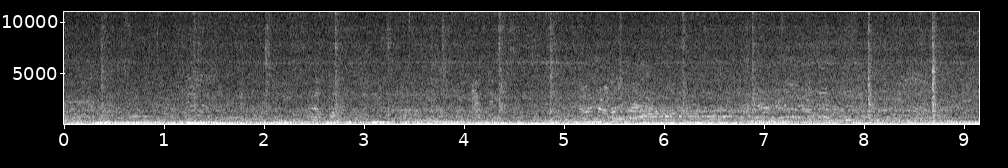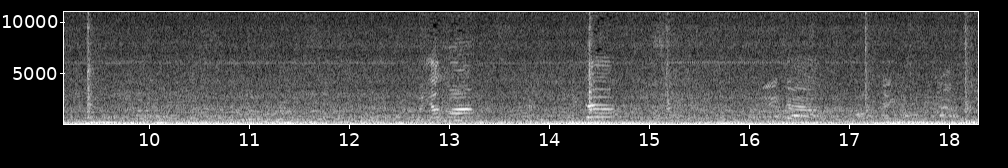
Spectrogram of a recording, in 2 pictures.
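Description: A crowd of people chatter all around in a large echoing hall.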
